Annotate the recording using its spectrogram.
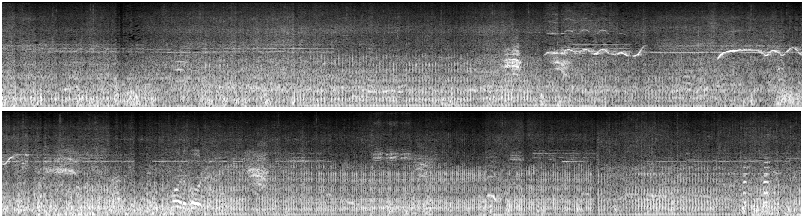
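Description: Hooves of racing bullocks clatter on asphalt.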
